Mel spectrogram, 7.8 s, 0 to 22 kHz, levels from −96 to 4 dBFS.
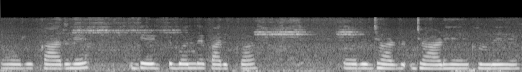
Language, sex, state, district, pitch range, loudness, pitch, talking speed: Hindi, female, Maharashtra, Gondia, 215-230 Hz, -13 LUFS, 220 Hz, 105 wpm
